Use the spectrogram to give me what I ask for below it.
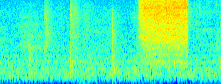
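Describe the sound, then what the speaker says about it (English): A funnel being rinsed under running water during mead brewing, a faint clatter and a few splashes first, then a steady loud hiss of water for almost a second before it stops. "I'm also going to rinse my funnel"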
